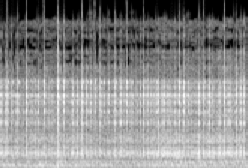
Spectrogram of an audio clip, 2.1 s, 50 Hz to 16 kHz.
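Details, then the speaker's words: Mugen MBX6R nitro RC car on VP PowerMaster fuel, retuned after switching: shrill buzzing engine idles very high and surges inconsistently after idle was lowered; expected to cut out, and it ran fine once back on Nitrotane. "So one of the things I'm getting is a very, very high idle, and so I'm trying to figure that out. I dropped it some. You can hear how inconsistent the idle is."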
